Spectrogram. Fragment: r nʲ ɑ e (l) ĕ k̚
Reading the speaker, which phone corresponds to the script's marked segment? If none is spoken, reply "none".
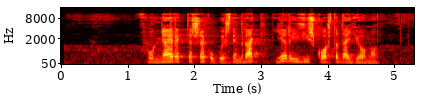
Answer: ɾ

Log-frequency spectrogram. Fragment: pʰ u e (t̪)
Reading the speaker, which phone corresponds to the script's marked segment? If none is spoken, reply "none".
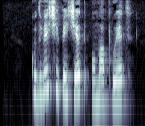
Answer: t̪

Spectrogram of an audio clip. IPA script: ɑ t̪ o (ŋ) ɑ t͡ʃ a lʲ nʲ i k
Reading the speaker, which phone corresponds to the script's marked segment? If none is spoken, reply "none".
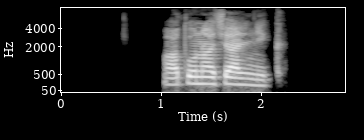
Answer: n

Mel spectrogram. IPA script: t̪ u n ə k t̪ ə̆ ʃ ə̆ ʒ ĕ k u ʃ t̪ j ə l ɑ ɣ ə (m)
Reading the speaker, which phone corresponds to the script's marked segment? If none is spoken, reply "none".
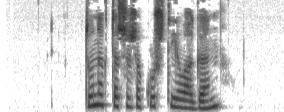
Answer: n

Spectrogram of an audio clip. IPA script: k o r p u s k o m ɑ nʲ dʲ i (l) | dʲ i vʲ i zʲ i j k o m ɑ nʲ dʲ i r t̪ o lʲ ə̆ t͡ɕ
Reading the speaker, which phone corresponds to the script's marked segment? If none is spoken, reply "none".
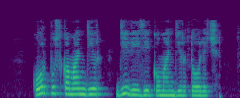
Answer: r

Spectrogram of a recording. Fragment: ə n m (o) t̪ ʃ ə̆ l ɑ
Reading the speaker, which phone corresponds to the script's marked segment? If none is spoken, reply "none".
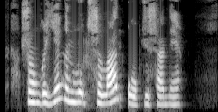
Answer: u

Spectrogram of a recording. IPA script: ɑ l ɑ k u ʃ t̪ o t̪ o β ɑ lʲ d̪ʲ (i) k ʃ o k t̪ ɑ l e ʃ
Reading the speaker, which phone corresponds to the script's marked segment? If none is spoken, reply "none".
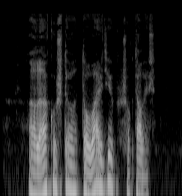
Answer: y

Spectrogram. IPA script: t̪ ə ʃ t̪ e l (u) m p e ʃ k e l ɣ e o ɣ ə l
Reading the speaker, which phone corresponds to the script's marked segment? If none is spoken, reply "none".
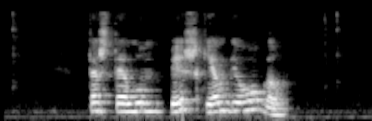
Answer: u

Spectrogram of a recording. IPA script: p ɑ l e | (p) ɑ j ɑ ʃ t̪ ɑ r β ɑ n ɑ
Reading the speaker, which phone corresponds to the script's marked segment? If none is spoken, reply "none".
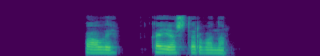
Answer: k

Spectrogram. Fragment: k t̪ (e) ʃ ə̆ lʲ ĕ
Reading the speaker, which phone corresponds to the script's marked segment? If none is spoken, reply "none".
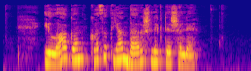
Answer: e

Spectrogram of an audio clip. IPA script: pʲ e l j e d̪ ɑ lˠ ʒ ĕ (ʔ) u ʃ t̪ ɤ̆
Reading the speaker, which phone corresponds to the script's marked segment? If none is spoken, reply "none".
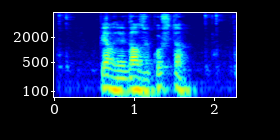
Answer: k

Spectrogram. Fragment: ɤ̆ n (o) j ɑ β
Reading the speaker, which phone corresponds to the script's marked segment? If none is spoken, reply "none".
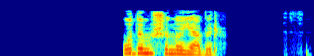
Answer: o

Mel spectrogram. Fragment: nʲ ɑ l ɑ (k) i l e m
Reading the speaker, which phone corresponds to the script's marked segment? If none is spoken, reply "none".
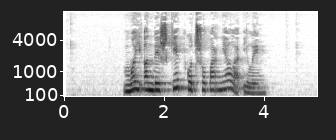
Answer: ʔ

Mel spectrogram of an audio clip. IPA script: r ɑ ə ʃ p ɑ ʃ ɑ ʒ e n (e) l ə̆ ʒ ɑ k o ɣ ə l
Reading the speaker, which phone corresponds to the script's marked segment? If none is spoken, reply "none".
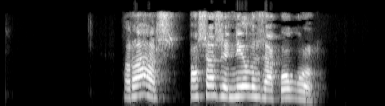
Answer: e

